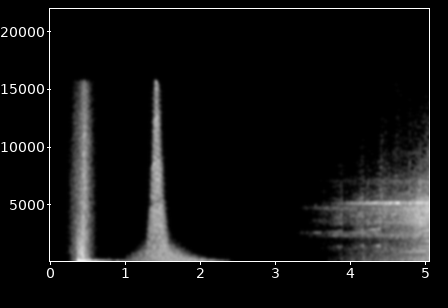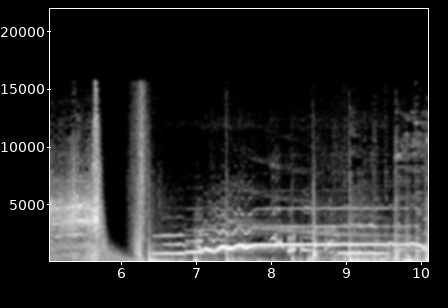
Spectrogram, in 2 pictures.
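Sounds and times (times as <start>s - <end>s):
short swish: 0.2s - 2.1s
whoosh: 0.2s - 2.4s.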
